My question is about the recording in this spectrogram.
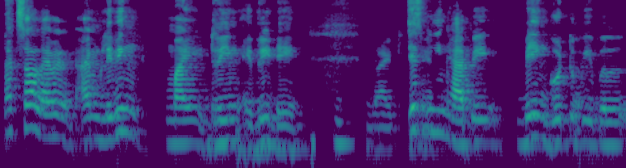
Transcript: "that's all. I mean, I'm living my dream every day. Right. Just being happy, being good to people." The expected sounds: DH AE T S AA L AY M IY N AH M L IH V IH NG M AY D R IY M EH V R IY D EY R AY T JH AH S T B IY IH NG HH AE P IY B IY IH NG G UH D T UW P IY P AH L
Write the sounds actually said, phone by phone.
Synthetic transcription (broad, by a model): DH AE T S AA L AY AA AH M L IH V IH NG M AY D R IY M EH V R IY D EY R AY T JH AH S T B IY IH NG HH AE P IY B IY IH NG G UH D T UW P IY P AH L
